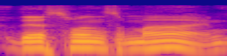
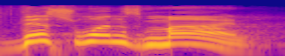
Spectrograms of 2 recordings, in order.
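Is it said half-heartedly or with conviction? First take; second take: half-heartedly; with conviction. First: It is said weakly, without conviction. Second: It is said strongly, with conviction.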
